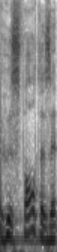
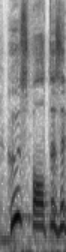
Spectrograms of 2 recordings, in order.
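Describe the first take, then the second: First: Said in the usual way. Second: High-pitched pointed question; teacher's challenge. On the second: Retold or imitated. Teacher training SEALs to take the blame, high challenging question. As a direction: pitch it way up, quizzing the student.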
